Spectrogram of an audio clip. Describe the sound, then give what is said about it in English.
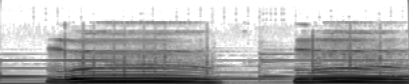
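A human voice imitates a cow mooing with two long, low, droning moos, the first held for nearly two seconds and the second starting after a short pause, with no other sounds. “But it just sounds like moo. So the cow”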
